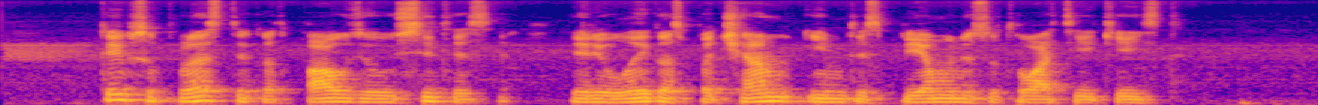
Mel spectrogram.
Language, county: Lithuanian, Vilnius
